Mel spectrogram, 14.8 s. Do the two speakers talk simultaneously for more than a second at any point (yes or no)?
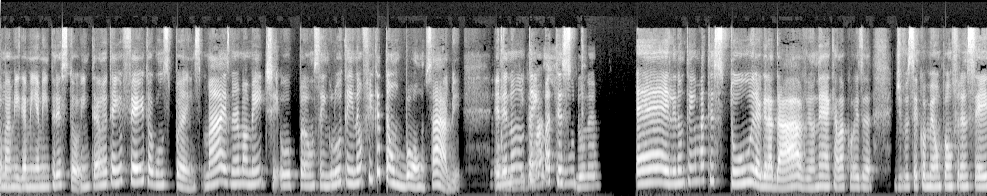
yes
